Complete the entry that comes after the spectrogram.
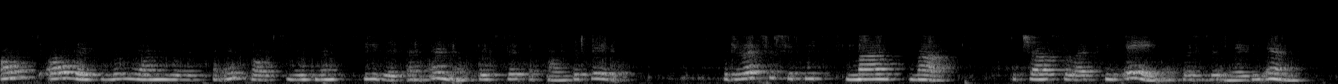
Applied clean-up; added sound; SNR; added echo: neural separator model SepFormer DNS4.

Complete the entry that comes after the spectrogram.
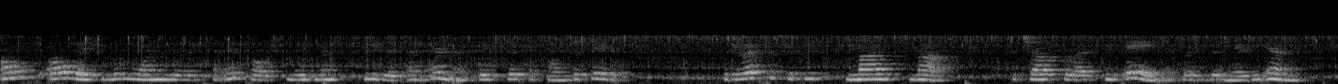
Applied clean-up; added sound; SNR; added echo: none; Sink (filling or washing) / Water tap, faucet; 17 dB; reverberation time 0.6 s.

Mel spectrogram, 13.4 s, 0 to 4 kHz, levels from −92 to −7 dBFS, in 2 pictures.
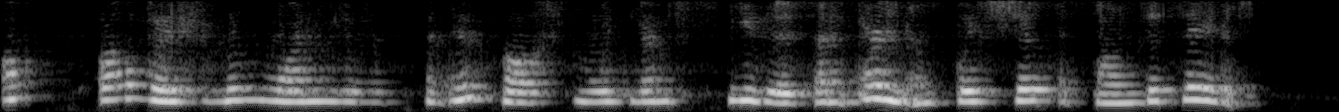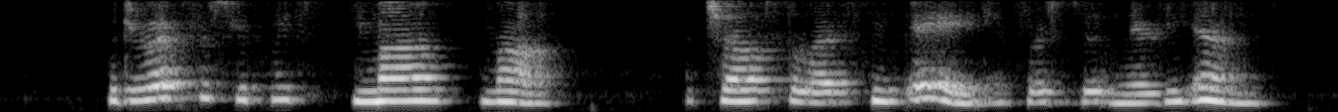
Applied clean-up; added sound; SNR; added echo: neural mask model DeepFilterNet 3.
